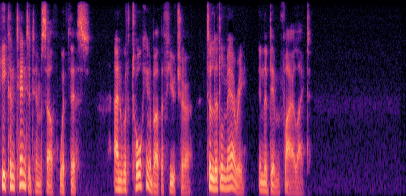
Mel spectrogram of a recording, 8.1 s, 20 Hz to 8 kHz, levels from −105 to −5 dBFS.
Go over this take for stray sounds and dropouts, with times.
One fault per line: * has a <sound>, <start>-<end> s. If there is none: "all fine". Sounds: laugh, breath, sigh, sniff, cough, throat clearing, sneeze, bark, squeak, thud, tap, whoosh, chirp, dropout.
all fine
